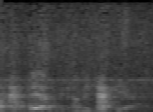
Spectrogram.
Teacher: This is the tensing of the short I.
